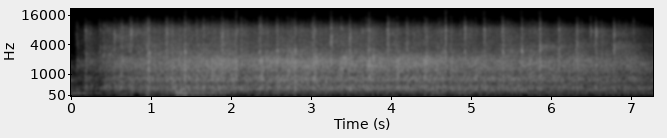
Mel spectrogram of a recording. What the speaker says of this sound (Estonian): Üks aplaus kuluks tõeliselt ära.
